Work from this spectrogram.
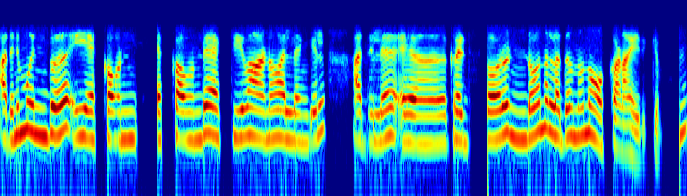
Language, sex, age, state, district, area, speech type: Malayalam, female, 30-45, Kerala, Thrissur, rural, conversation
